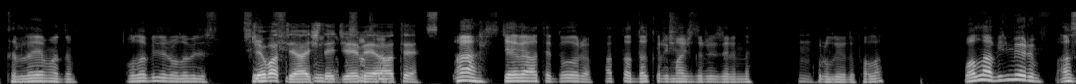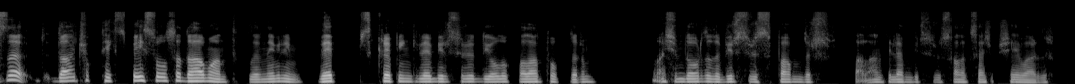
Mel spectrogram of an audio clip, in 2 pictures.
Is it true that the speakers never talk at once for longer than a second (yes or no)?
no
